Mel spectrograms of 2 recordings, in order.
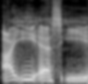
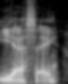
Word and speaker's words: IESE: It's IESE in English, and in Spanish, typically they say ESA.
